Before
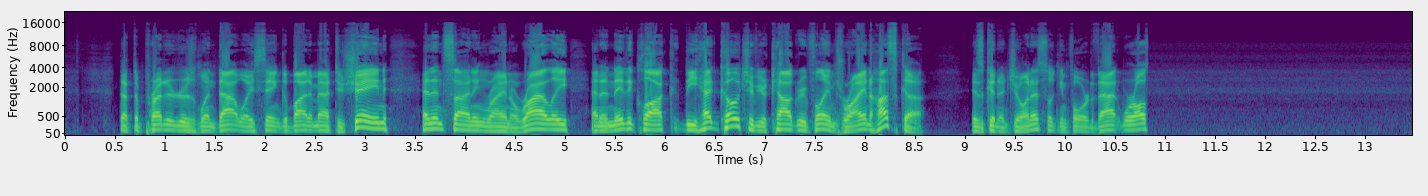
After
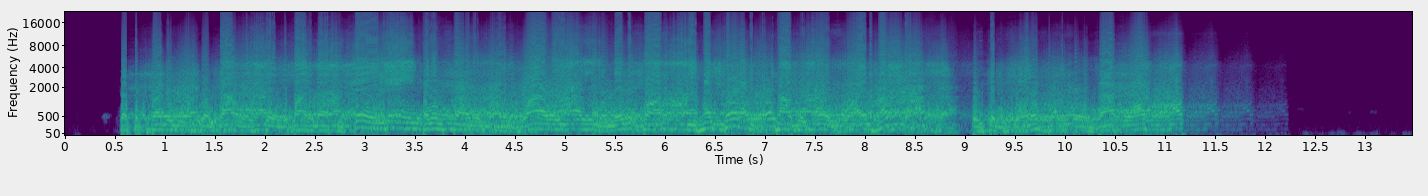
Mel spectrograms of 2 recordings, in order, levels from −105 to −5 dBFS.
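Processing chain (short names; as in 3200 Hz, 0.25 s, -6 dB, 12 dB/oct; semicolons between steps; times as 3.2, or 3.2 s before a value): Wiener smoothing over 41 samples; non-linear reverb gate 0.39 s rising, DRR 5 dB; tube stage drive 38 dB, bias 0.45; formant shift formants +5 st; spectral noise reduction 28 dB; on a send: feedback echo 0.351 s, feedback 33%, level -17 dB; on the sum: gain +1 dB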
